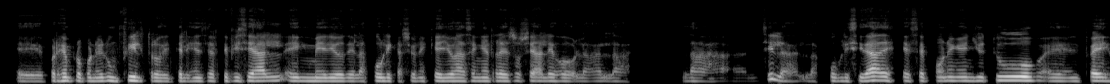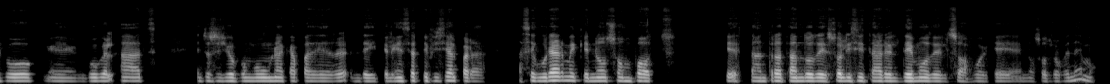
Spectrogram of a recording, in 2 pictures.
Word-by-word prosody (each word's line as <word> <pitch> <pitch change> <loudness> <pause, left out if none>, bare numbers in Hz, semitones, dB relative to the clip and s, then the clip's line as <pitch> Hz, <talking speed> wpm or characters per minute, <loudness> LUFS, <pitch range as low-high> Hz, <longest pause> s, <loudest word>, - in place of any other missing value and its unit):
eh, 145 -1 -6
por 170 - -2
ejemplo, 165 0 +2
poner 160 +1 0
un 165 -2 +2
filtro 160 -2 +3
de 150 - -2
inteligencia 155 +2 -3
artificial 165 +2 +1
en 160 -2 0
medio 155 0 +3
de 155 0 -2
las 155 -1 -7
publicaciones 155 -1 -3
que 160 0 0
ellos 160 0 +2
hacen 160 +1 -2
en 155 - 0
redes 160 -1 0
sociales, 160 0 -2
o, 155 -1 -4
la 150 0 -13
la 145 -2 -14 0.5
la, 150 -2 -12 0.3
sí, 245 - -1
la 180 - -5
las - - -17
publicidades 165 +2 +2
que 165 - -4
se 170 +3 -4
ponen 170 +1 -3
en 170 -1 0
YouTube, 180 +1 +6
en 155 -1 -5
Facebook, 160 -1 +2
en 155 -2 -11
Google 160 0 -1
Ads. 165 -1 -5 0.4
Entonces 160 -1 -8
yo 160 -1 -1
pongo 160 0 -3
una 160 0 +1
capa 160 0 -5
de 155 0 -5
r 155 +3 -5
de 150 0 -4
inteligencia 155 +3 -3
artificial 170 +1 -2
para 150 -3 -3 0.3
asegurarme 180 +2 +3
que 160 -3 -2
no 160 +1 +1
son 160 -1 -3
bots 155 -1 -2 0.5
que - - 0
están 155 -1 -6
tratando 160 0 +3
de 160 -1 +4
solicitar 160 -1 +1
el 155 -1 0
demo 160 0 +4
del 150 -1 -3
software 150 -1 -8
que 75 - -10
nosotros 150 0 -13
vendemos, 175 +2 -8
160 Hz, 180 wpm, -24 LUFS, 155-165 Hz, 0.5 s, YouTube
